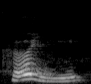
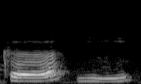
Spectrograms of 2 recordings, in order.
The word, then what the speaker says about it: 可以: So you will go 可以, not 可以. So you go 可以.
